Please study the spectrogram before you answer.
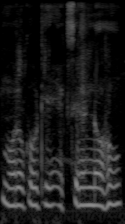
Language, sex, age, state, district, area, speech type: Odia, male, 30-45, Odisha, Malkangiri, urban, spontaneous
